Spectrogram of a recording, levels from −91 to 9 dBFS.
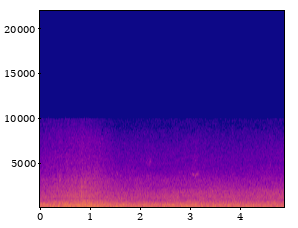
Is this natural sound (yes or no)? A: yes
